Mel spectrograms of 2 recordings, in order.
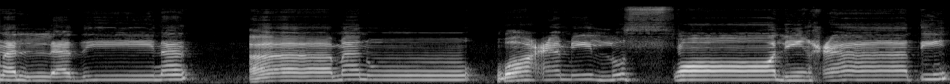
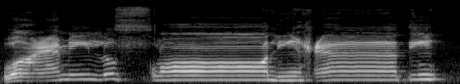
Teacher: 4 حروف یہاں بالترتیب سائلنٹ ہوں گے، واو، الف، الف اور یہ لام، کیونکہ ان پر کوئی حرکت نہیں ہے. تو لام کو صاد سے ڈائریکٹ ملا کر پڑھیں گے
